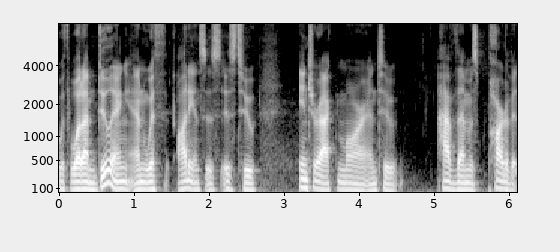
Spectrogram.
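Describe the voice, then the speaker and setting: A man's very deep, low voice with a Canadian accent at a moderate pace, on a very clean recording with a silent background. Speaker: composer. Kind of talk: casual chat.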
